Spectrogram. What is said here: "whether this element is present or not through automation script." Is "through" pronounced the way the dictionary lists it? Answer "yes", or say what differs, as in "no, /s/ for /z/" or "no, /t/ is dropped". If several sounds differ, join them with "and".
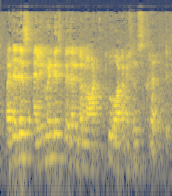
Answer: no, /t/ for /θ/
